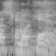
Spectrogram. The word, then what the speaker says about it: Spokane: church, and it's, I don't know how to pronounce it, Spokane. Yeah, Spokane.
